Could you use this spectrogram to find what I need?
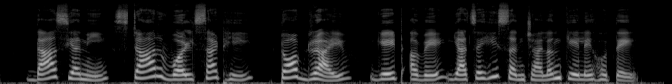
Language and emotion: Marathi, neutral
